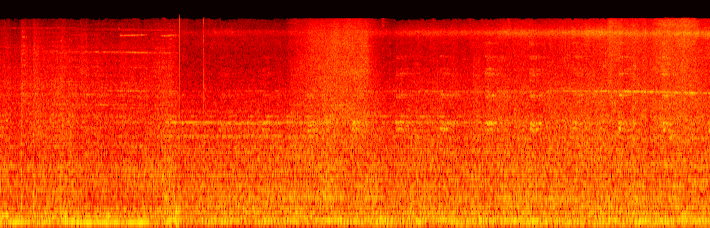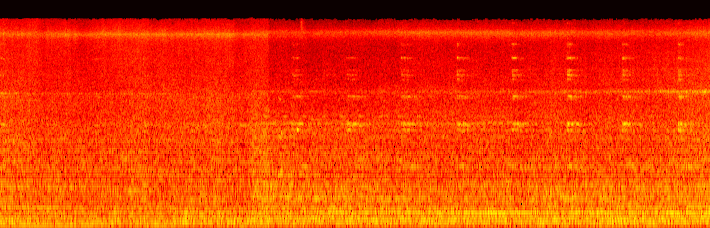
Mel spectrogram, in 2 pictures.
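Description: Trains passing close by. First the end of a freight train of tank cars rolls past, then Metra bilevel commuter coaches run by with a steady rumble of wheels on rail. Near the end a Metra diesel locomotive comes in.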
